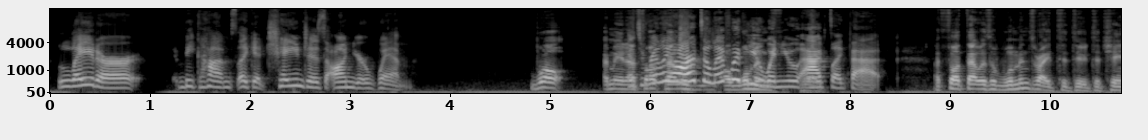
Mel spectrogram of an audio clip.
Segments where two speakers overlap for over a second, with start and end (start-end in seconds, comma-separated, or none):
5.8-7.7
